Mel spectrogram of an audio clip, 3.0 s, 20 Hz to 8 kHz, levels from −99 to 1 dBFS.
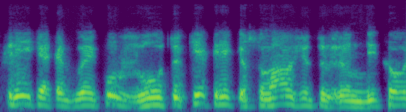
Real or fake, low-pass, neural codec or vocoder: fake; 7.2 kHz; codec, 32 kHz, 1.9 kbps, SNAC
